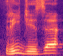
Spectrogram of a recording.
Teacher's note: جیم again حروف قلقلہ میں سے ہیں، قلقلہ کریں گے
